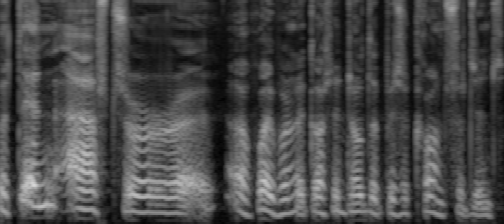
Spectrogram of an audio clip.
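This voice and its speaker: A woman with an Irish accent at a fairly slow pace, in a dry, close sound with no echo. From Ireland. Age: 80s+. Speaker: farmer. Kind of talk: interview answer.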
